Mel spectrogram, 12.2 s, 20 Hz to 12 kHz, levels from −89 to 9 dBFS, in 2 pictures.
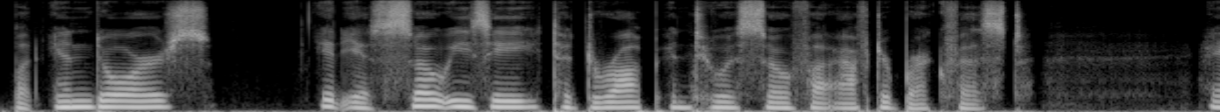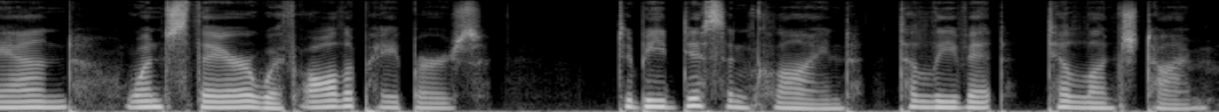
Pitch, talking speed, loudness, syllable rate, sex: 165 Hz, 145 wpm, -20 LUFS, 4.3 syllables/s, female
